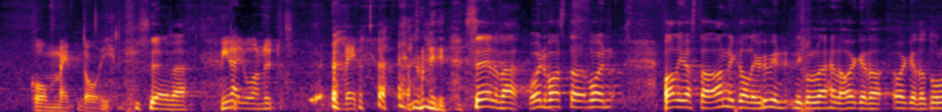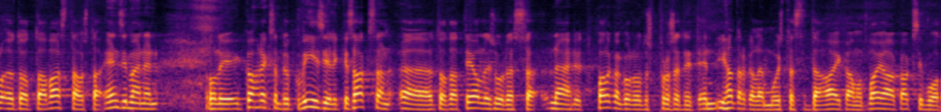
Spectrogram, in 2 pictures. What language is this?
Finnish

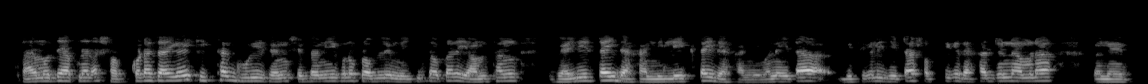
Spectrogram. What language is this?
Bangla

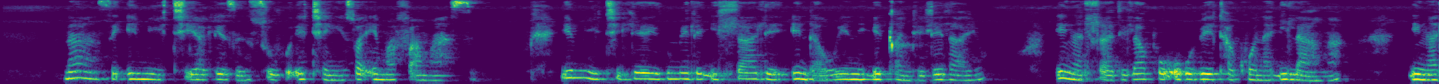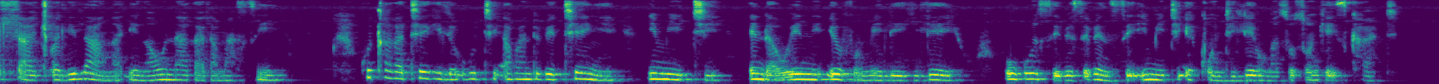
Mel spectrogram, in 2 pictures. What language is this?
North Ndebele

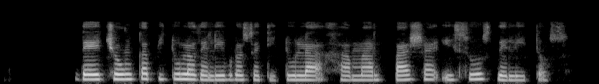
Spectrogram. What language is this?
Spanish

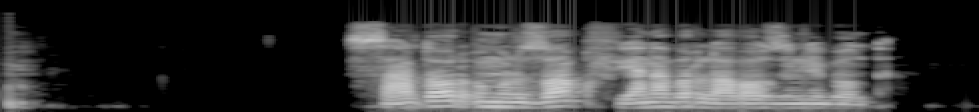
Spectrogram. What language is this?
Uzbek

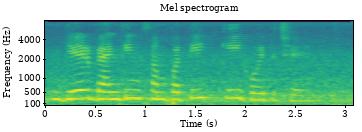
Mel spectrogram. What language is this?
Maithili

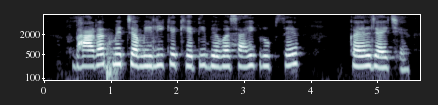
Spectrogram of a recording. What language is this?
Maithili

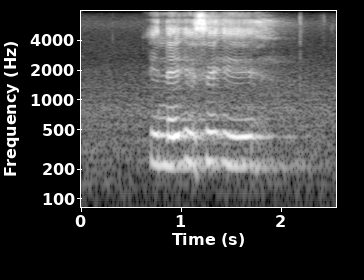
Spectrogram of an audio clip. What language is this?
Southern Sotho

